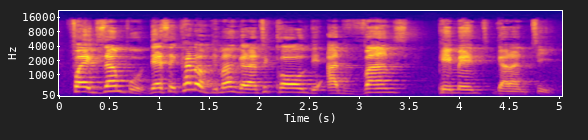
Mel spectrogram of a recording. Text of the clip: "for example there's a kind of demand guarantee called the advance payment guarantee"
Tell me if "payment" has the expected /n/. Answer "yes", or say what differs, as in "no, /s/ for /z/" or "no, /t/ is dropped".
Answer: yes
